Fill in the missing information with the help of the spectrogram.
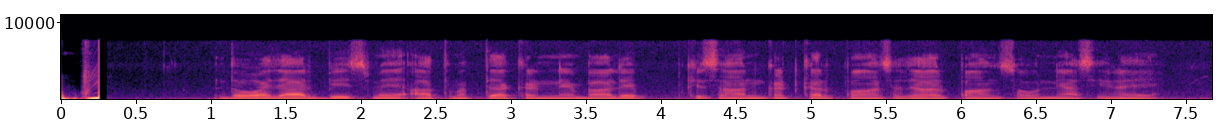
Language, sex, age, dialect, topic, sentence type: Hindi, male, 18-24, Awadhi Bundeli, agriculture, statement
